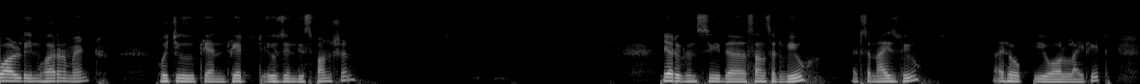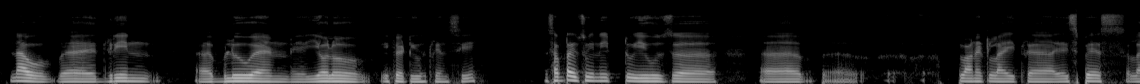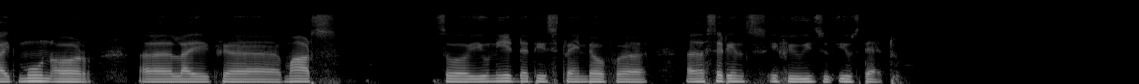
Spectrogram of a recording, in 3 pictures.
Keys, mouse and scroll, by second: 0.5-3.3 scroll down 21, 3.3-3.9 scroll down 4, 3.9-5.0 scroll down 10, 5.0-5.5 scroll down 2, 5.5 scroll down 6, 5.9 scroll up 2, 9.4-10.1 scroll down 5, 12.1-13.4 scroll down 10, 13.5 scroll up 2, 14.5-15.7 scroll down 6, 15.7-17.1 scroll down 5, 17.1-20.3 scroll down 5, 20.3-21.4 scroll down 8, 22.3-25.8 scroll down 31, 26.3-28.1 scroll down 12, 28.1 scroll down 3, 28.9-31.0 scroll down 11, 31.0-31.8 scroll down 2, 31.8-33.3 scroll down 17, 33.3-34.1 scroll down 27.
